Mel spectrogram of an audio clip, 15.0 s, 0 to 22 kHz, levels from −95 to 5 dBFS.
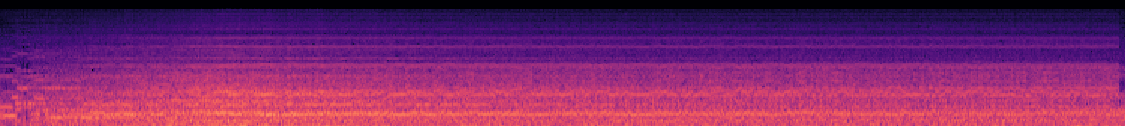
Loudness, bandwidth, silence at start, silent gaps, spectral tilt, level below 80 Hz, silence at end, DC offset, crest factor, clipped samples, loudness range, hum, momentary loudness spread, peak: -26 LUFS; 16 kHz; 0 s; none; -7 dB/octave; -36 dBFS; 0 s; 0.4%; 16 dB; under 0.1%; 5 LU; none; 6 LU; -10 dBFS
